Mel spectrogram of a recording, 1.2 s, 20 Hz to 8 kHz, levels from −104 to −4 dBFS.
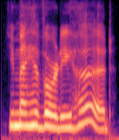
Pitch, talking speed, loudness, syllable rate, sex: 225 Hz, 250 wpm, -15 LUFS, 6.4 syllables/s, female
